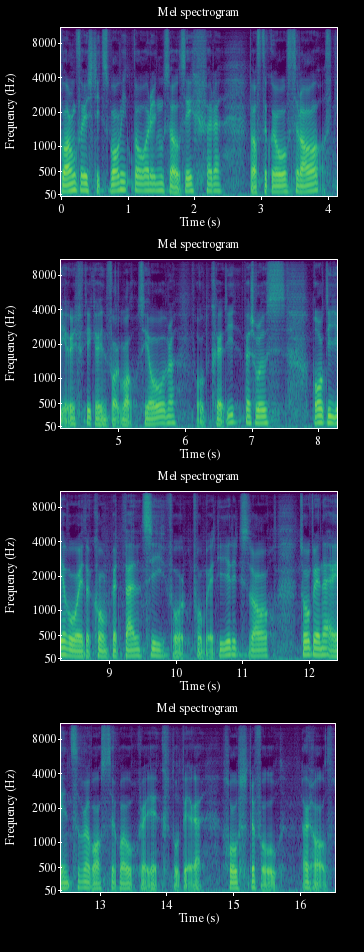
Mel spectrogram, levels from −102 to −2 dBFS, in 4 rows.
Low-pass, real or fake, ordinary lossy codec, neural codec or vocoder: none; fake; none; autoencoder, 22.05 kHz, a latent of 192 numbers a frame, VITS, trained on many speakers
